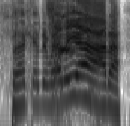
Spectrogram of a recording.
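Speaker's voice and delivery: slow, high, hammed-up Greek fruiterer saying Pecco Bagnaia; mock Greek fruiterer. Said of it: "Feels like something a Greek fruiterer".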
